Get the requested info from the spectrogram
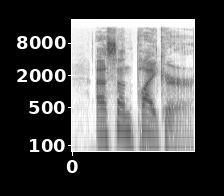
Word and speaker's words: Hassan Piker: C'est un extrémiste de gauche qui s'appelle, je le prononce-tu bien, Hassan Piker? – Hassan Piker.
